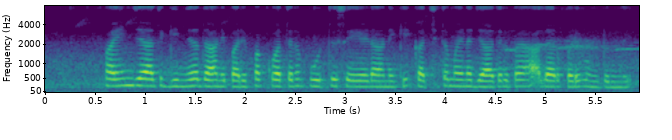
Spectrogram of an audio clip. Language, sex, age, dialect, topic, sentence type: Telugu, female, 25-30, Telangana, agriculture, statement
